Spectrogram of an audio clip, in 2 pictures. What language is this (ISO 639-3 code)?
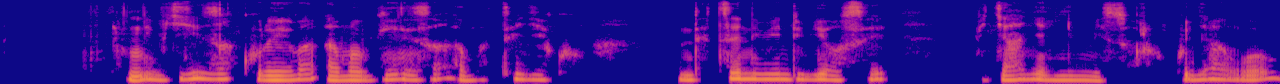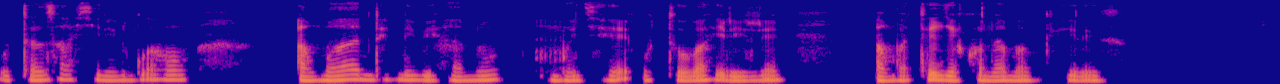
kin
